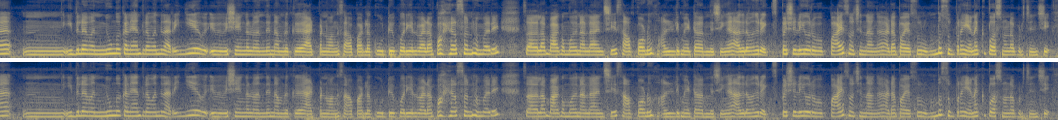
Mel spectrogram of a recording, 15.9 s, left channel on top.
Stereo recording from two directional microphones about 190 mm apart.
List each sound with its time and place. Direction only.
0.0 s speech: 15° left (ahead or behind)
